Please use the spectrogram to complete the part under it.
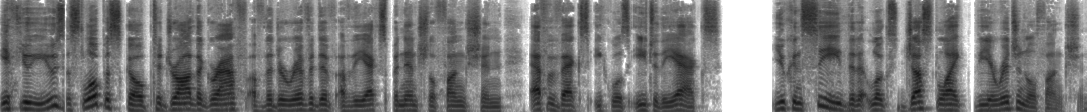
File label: narration; CALCULUS 7E; cengage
